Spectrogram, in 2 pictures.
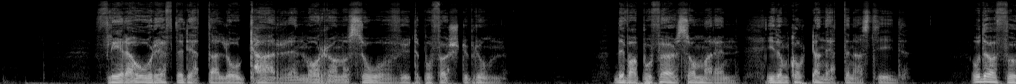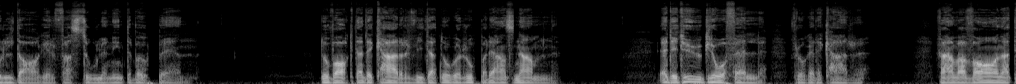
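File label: Swedish male Character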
